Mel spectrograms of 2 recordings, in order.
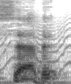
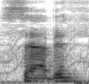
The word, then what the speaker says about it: Sabbat: It says Sabbat, not Sabbath. A lot of people are like, whoa, wait a minute, Sabbath. No. S-A-B-B-A-T. That's how it's spelled.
